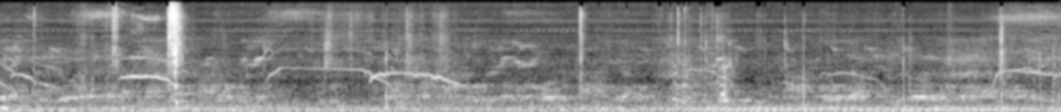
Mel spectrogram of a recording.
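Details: Kitten mewing in thin, arched cries that rise and fall, repeated irregularly every second or so, over a steady loud low rumble with occasional clicks.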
